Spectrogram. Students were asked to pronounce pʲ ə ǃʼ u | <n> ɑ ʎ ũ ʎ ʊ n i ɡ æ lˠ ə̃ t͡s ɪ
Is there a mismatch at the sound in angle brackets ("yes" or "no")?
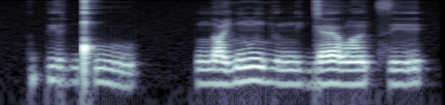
no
